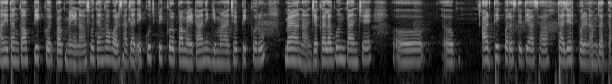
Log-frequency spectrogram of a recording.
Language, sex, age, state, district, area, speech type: Goan Konkani, female, 30-45, Goa, Canacona, rural, spontaneous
